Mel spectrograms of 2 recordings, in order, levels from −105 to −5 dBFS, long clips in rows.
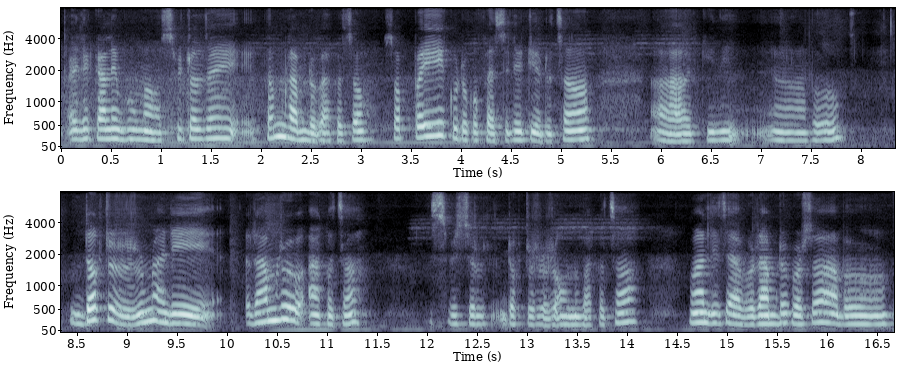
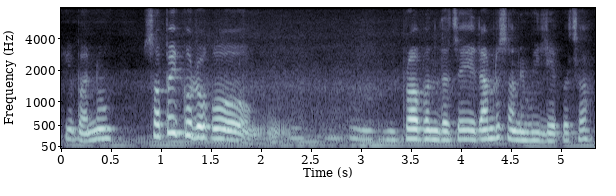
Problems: constant background noise, continuous background conversations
